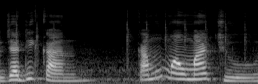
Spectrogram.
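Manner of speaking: usual speaking voice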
